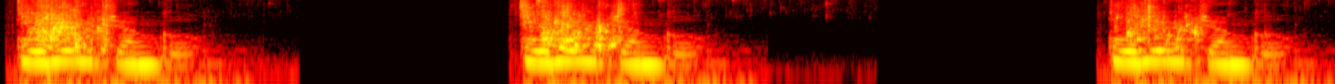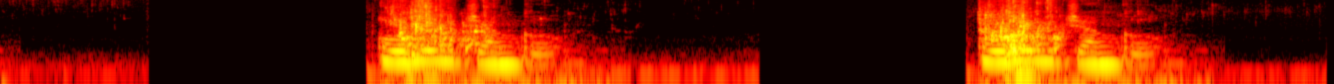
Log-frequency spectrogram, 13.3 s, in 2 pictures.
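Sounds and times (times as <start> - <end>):
water splash: 0.1 - 0.7, 2.6 - 3.8, 5.6 - 6.2, 8.6 - 10.0, 11.6 - 13.2.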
